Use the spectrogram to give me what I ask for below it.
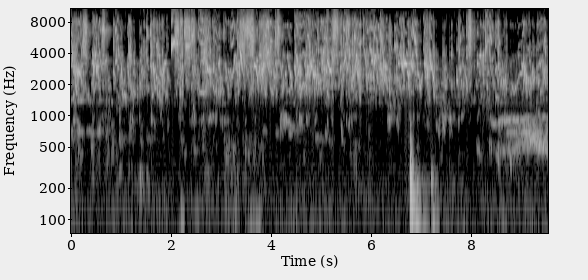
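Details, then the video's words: A family of budgies keeps up nonstop chirping: fast, scratchy, high twittering from several birds at once, with steady chatter and no pauses, and a brief low thump partway through. "Cute Budgies Chirping Sounds"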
